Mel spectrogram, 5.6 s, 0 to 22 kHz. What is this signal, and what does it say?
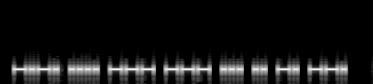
Morse code, heard as a keyed tone, about 20 wpm, 600 Hz. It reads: CHOOSING
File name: CW / Practice / EnglishQuotations0320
